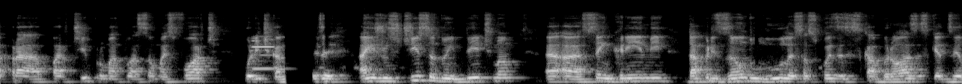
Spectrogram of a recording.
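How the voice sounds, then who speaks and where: A man's voice: on the high side, a bit bright, roomy sound. A man hosting a live-stream interview, effusive and full of fillers, reading out viewer comments. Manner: effusive, many fillers and restarts.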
